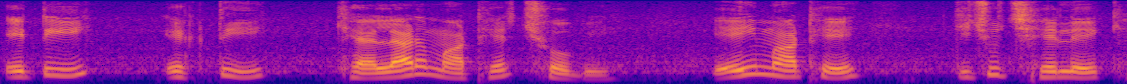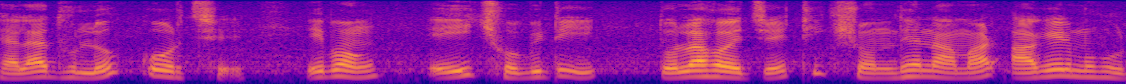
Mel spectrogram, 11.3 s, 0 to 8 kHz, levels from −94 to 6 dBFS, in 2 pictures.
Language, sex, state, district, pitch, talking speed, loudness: Bengali, male, West Bengal, North 24 Parganas, 200 Hz, 115 wpm, -22 LUFS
